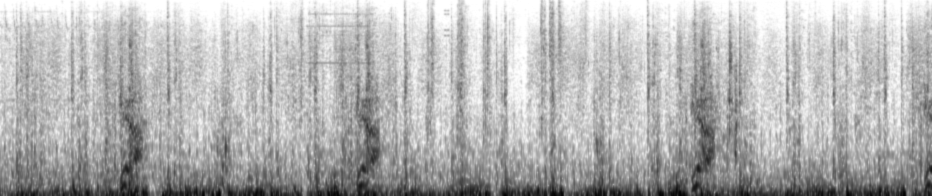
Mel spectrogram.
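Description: A horse gallops, its hooves thudding in a steady rhythm on dry ground.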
